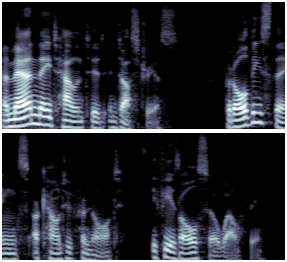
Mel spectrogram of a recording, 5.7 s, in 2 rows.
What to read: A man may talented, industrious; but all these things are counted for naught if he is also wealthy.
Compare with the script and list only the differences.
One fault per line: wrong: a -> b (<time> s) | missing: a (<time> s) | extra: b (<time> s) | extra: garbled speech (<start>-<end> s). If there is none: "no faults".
no faults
